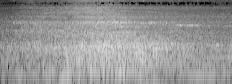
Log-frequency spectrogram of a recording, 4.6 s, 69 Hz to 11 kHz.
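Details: 1937 Cord 812 supercharged V8 with horizontal valves, roller rockers and a 6-to-1 supercharger, on a dyno sweep under load (4,200 rpm engine, data to 4,000). The roar swells about two seconds, then eases off smoothly with no knock or miss: healthy.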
